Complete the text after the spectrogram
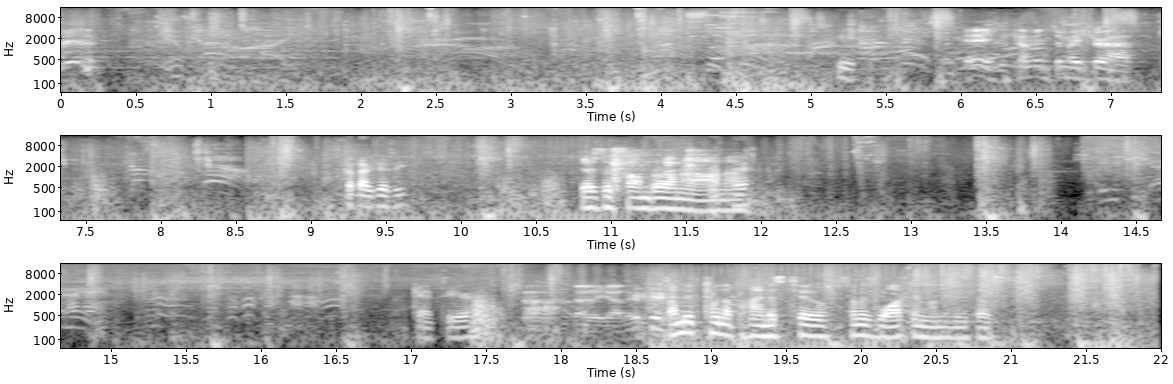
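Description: Arrows thud into targets with sharp impacts.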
